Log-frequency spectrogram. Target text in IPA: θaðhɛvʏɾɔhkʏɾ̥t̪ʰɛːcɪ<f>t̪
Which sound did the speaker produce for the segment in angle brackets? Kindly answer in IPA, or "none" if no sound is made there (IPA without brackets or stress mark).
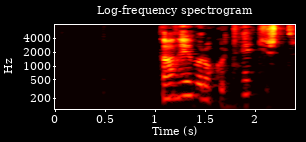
s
